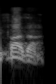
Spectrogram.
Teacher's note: in British English, they usually drop the re sound when it comes after a vowel.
